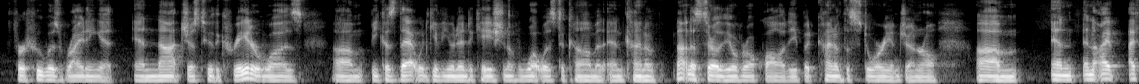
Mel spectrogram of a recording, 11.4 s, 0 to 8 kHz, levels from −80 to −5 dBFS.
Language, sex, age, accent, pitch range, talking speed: English, male, 30-49, American, 95-110 Hz, 240 wpm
